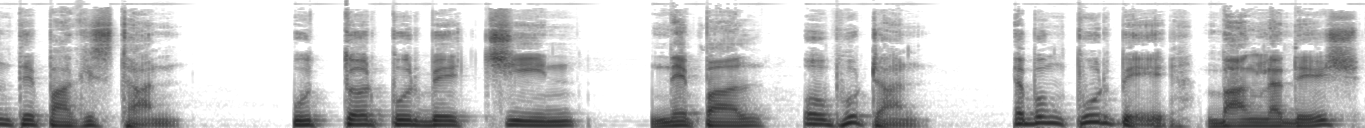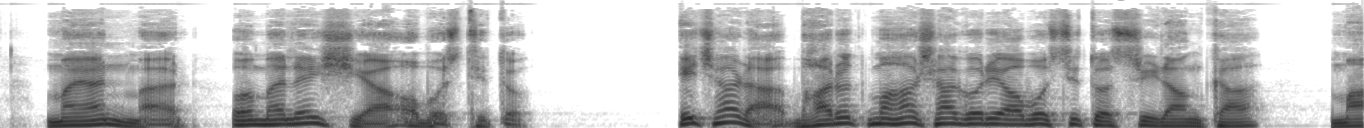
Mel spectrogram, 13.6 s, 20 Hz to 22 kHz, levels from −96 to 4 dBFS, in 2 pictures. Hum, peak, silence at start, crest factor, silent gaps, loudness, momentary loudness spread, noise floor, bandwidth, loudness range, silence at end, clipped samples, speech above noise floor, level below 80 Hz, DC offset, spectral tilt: none; -2 dBFS; 0 s; 16 dB; none; -19 LUFS; 10 LU; -87 dBFS; 17 kHz; 2 LU; 0 s; under 0.1%; 68 dB; -42 dBFS; under 0.1%; -5.5 dB/octave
